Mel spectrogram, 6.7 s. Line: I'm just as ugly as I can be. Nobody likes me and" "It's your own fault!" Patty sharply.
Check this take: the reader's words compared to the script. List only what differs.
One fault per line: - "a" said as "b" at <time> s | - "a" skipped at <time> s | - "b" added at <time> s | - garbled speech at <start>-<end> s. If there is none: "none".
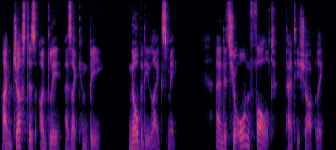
none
